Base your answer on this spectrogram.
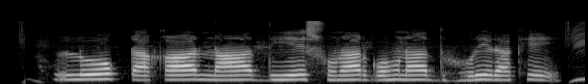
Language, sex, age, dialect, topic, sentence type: Bengali, female, <18, Jharkhandi, banking, statement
